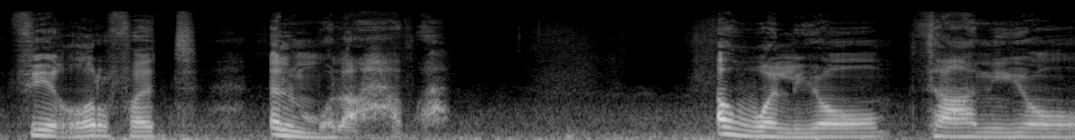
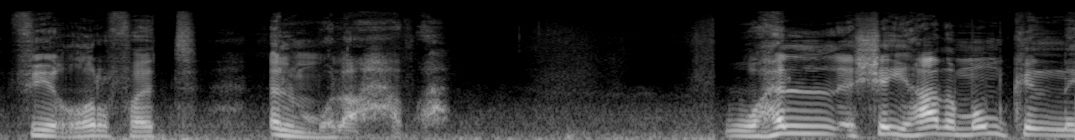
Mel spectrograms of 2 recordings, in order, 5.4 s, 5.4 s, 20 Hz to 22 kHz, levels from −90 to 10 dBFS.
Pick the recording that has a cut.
second; 1 cut; at 3.6 s

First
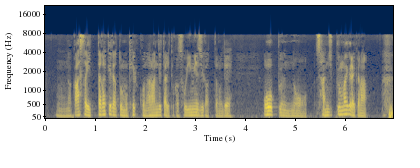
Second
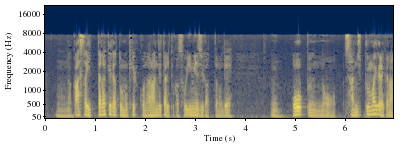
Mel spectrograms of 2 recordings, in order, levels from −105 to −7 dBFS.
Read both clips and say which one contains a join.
first; 1 cut; at 4.3 s

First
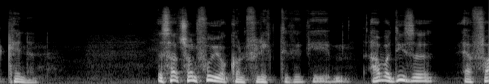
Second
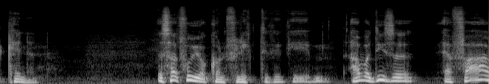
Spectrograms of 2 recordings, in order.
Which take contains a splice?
second; 1 cut; at 1.8 s

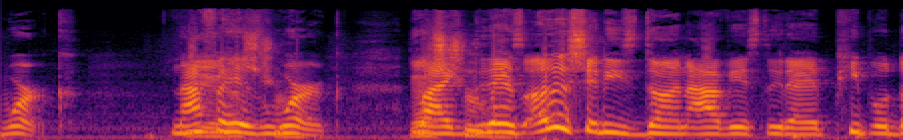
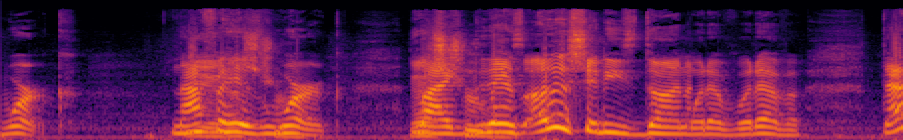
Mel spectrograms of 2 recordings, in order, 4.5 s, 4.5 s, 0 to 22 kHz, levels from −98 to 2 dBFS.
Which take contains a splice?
second; 1 cut; at 3.4 s

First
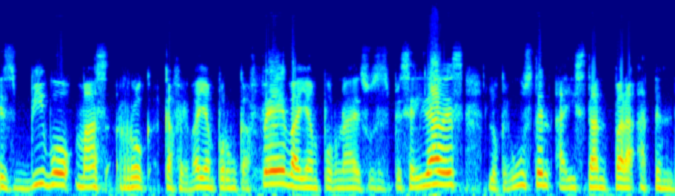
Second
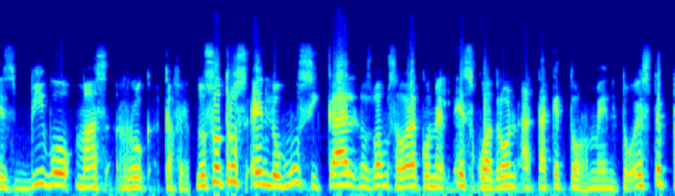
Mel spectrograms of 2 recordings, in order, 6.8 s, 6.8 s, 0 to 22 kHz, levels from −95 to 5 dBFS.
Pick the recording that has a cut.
second; 1 cut; at 1.9 s

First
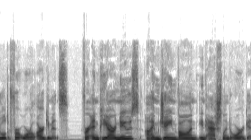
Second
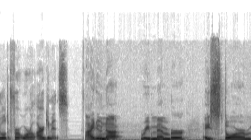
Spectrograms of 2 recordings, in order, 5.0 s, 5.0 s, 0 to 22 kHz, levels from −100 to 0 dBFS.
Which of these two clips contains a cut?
second; 1 cut; at 1.7 s

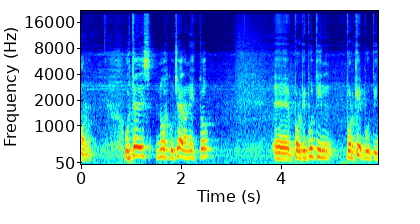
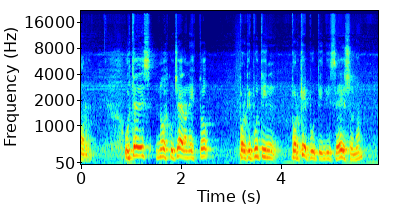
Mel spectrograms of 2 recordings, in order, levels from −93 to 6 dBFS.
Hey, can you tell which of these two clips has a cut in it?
second; 1 cut; at 3.2 s

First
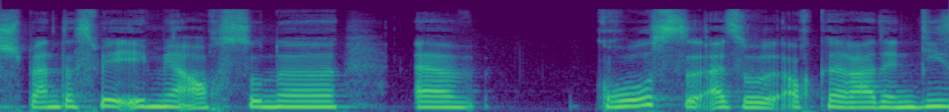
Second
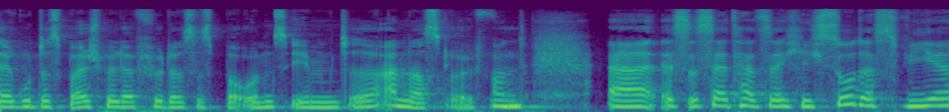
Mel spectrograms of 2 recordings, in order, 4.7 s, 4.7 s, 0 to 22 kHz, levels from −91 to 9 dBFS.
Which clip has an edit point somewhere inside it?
second; 1 cut; at 2.4 s

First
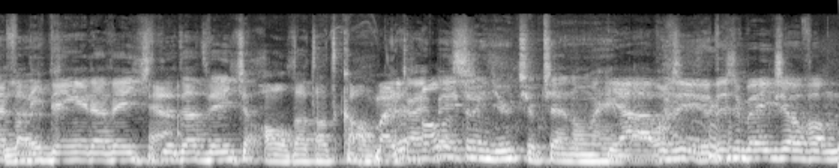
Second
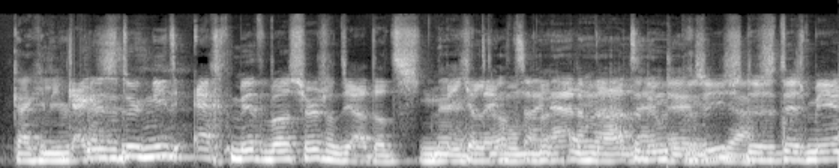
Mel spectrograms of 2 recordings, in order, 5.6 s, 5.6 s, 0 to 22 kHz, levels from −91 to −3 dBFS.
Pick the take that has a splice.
second; 1 cut; at 4.5 s

